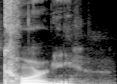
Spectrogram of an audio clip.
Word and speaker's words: Kearney: Yeah, it looks like Kearney, but it's pronounced Kearney.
